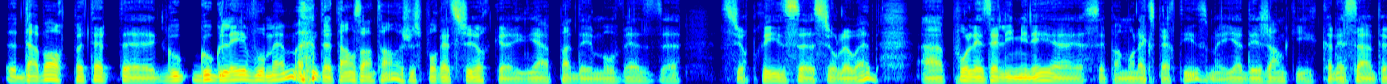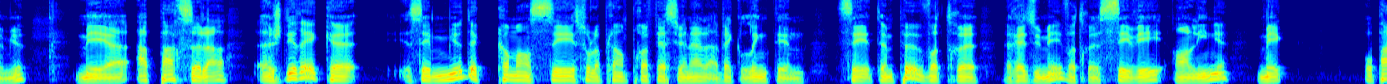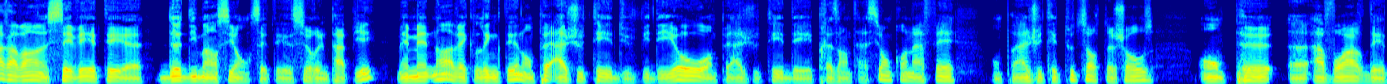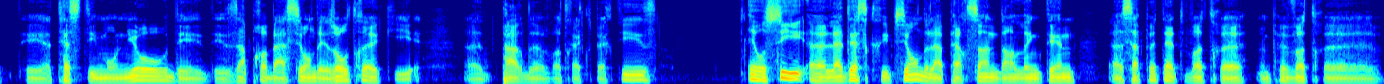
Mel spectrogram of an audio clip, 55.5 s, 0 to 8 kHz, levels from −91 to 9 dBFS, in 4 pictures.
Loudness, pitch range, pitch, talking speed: -31 LUFS, 75-95 Hz, 85 Hz, 160 wpm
